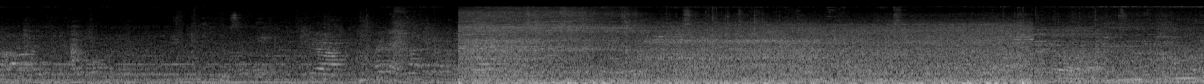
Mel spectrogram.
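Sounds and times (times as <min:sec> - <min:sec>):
street bustle: 0:00.0 - 0:12.0
road traffic: 0:04.6 - 0:12.0.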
